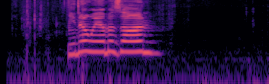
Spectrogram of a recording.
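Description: A young woman speaks softly and closely into a microphone.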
